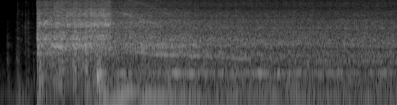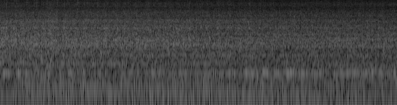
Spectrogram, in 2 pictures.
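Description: An engine starting: it fires up suddenly about half a second in, is loudest for about a second, then settles into a steady idle. A whine falls in pitch over the next couple of seconds as it settles.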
